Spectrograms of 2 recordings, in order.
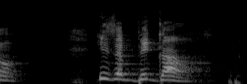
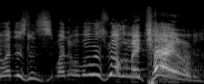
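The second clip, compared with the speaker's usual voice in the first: rising to a higher shout; God scolding a doubting child; exasperated father; 7 semitones higher, 7 dB louder than usual. Acted. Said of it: "I said".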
